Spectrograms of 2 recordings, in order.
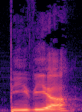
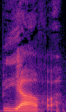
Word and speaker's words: Biava: So we have Bevia, or Bevia, Drew Raynor, and William Kuzman. My apologies if we are mispronouncing your names. Yes, it's Biava, but you were very close.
